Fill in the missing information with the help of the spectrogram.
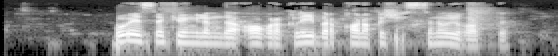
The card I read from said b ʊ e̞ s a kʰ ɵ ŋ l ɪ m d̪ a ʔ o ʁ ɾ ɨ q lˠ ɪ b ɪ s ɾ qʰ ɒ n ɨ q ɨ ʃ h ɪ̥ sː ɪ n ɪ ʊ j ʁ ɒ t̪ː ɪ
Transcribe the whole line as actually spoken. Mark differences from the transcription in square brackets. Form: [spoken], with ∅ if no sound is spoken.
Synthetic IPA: b ʊ e̞ s a kʰ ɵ ŋ l ɪ m d̪ a ʔ [ɒ] ʁ ɾ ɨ q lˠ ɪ b ɪ [∅] ɾ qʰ ɒ n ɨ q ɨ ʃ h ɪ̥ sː ɪ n ɪ ʊ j ʁ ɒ t̪ː ɪ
